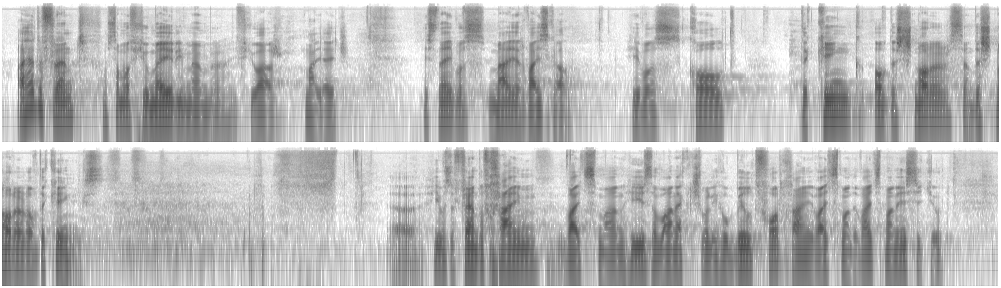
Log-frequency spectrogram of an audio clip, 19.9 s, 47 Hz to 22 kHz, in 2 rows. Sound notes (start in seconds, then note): 10.9 laughter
